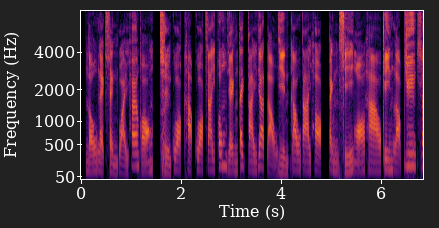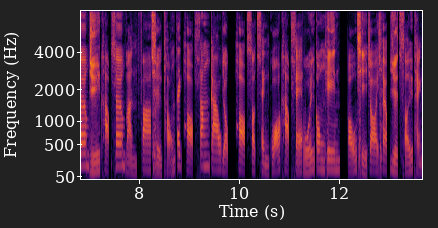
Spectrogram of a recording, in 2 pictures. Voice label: Male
